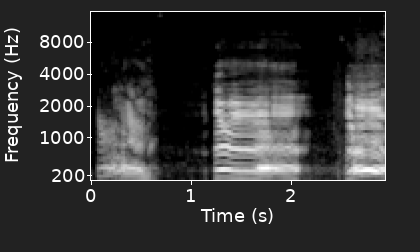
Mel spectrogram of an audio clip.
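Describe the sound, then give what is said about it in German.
An angry camel grumbling in three loud, throaty bellows, each a second or so long with short pauses between, harsh with a rumbling, groaning tone. “So klingt ein Kamel, wenn es sauer ist.”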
